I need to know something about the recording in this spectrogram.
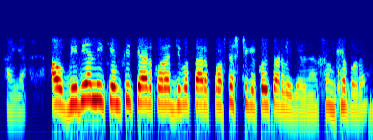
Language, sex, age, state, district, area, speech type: Odia, male, 45-60, Odisha, Nabarangpur, rural, conversation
